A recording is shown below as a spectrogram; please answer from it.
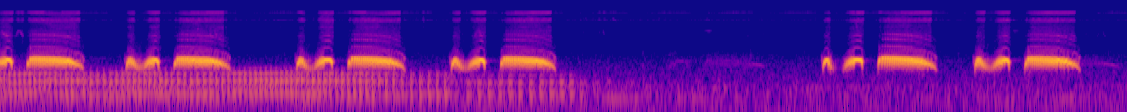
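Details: Wild spotted dove lured in its home territory during trapping, calling with a strong, deep, clear voice. Repeated mellow phrases of short and long coos, four in a row, a quiet gap, then two more, over a faint low rumble.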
